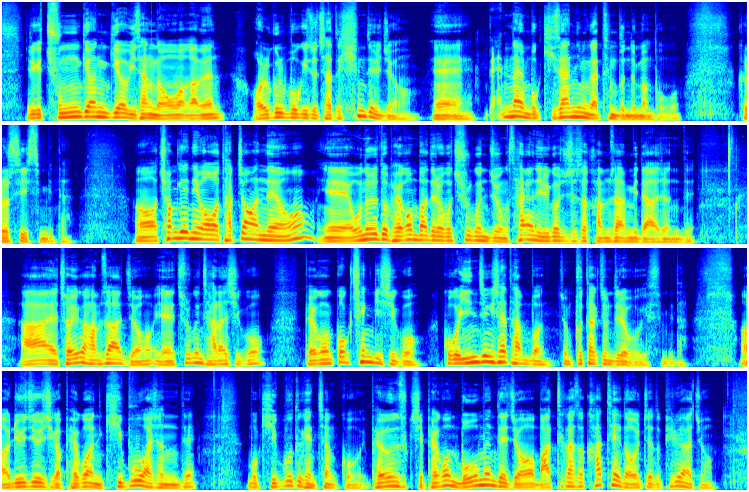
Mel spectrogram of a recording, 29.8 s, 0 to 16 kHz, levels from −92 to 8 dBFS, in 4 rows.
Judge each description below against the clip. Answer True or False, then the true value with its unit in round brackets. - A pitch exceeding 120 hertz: False (110 Hz)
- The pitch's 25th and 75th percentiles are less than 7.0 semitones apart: True (5.6 semitones)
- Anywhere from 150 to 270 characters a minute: False (335 characters per minute)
